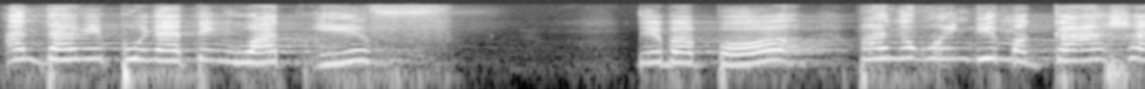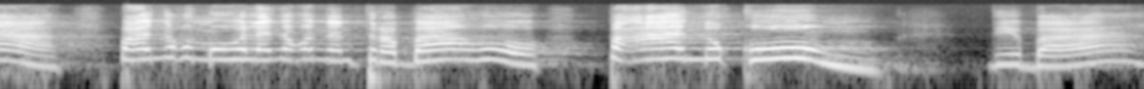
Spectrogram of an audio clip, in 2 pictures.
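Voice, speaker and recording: A woman's voice: very high-pitched, moderate pace, fairly bright tone. A woman pastor with a Filipino accent, giving a sermon in a chatty, playful style and teasing the congregation. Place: church service.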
